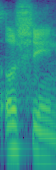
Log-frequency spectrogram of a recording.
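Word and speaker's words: Oisín: it oh it's about o i s i n and I don't want to butcher it all right uh that's oen yeah that's an Irish okay oen I thought it was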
